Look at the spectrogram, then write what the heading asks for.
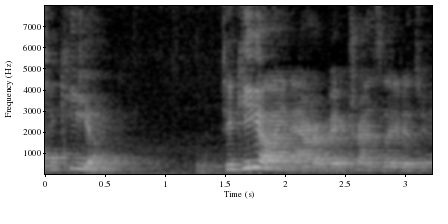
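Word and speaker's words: taqiyya: lie to people who aren't muslim is that tequila is that how you pronounce it yes can you explain how that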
